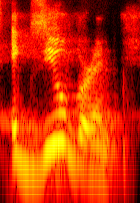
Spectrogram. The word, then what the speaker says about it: exuberant: syllables in this and you are stressing on the second syllable so what about the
